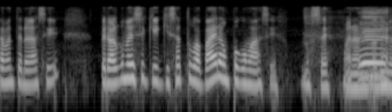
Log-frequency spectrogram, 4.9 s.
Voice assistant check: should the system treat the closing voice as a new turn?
Yes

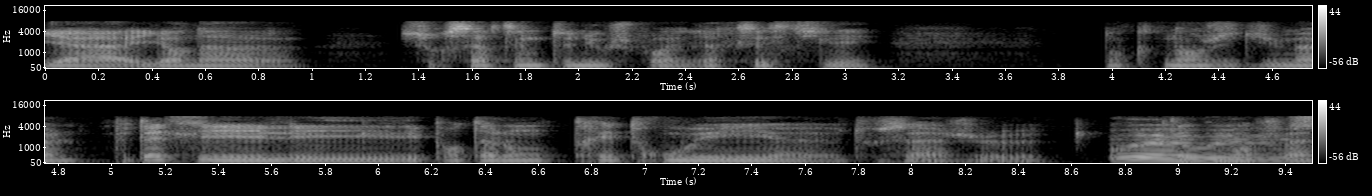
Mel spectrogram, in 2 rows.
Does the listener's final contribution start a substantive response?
Yes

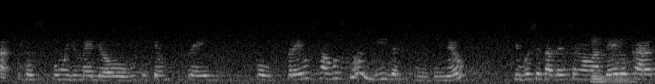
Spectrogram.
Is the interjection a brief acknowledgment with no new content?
Yes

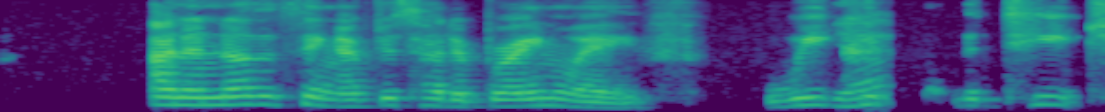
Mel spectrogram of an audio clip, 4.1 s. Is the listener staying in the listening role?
Yes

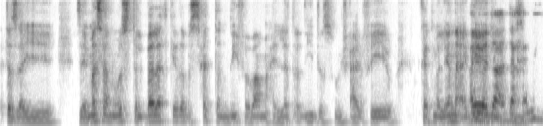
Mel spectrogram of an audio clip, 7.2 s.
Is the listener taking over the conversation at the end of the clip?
Yes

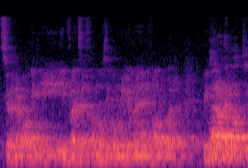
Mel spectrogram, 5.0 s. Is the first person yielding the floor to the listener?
Yes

